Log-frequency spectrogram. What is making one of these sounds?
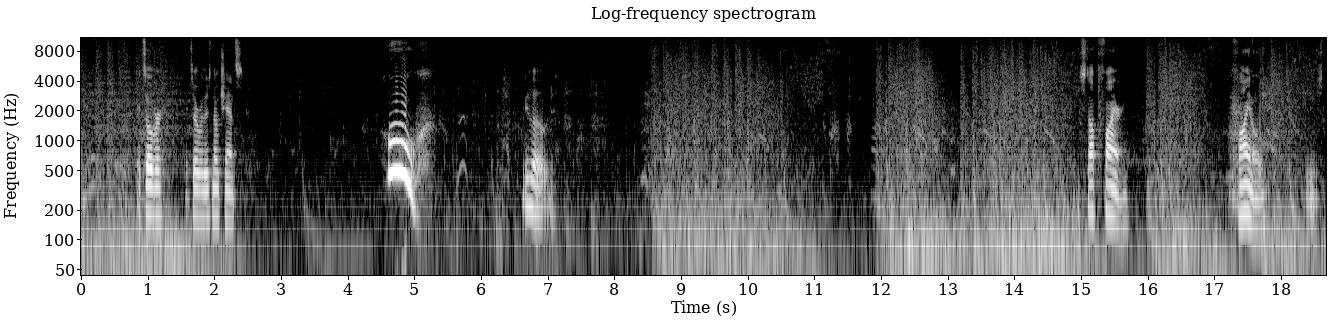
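Explosions boom in a game.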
